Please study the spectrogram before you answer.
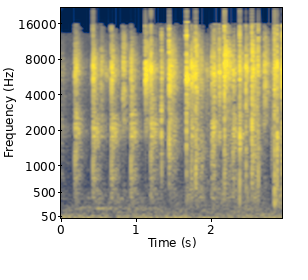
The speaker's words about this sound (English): I'd like to thank you guys for coming. This is our applause, because we're out of time as well. But thanks for sharing the film with us, and for you guys sharing your thoughts about it.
